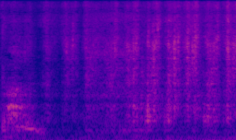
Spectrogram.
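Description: Shaving brush swirling shave-soap lather over the cheeks and beard, heard as a faint, quick, scratchy swishing.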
